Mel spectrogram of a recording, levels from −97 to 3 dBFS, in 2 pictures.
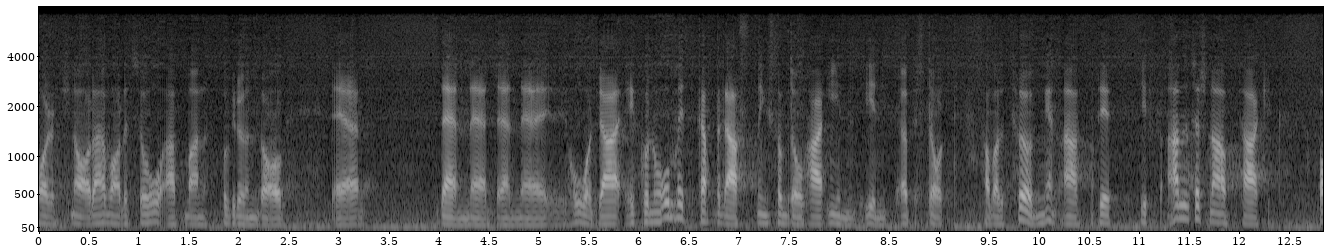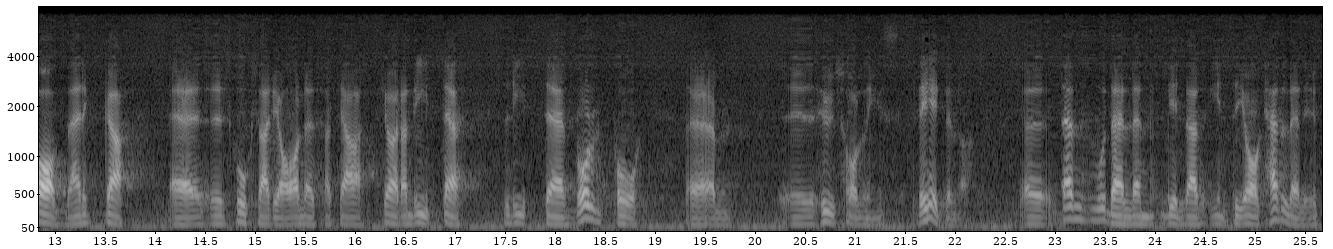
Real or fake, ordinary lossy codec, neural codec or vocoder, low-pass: fake; none; codec, 16 kHz, 0.8 kbps, ZipCodec; 7.2 kHz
